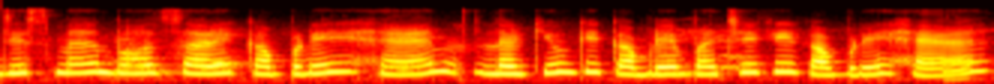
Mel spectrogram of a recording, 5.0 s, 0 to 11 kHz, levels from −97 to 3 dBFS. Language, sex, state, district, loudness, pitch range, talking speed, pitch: Hindi, female, Uttar Pradesh, Lalitpur, -17 LUFS, 285-355 Hz, 145 wpm, 320 Hz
